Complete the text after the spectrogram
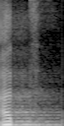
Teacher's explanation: Jangan lupa keluarkan angin di huruf ta ya. Ada sifat syidahnya juga kuat dulu dan anginnya belakangan. · hukumnya mad thobi'i zohiri sebab ada alif yang didahului harakat fathah. Cara bacanya panjang dua harakat.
